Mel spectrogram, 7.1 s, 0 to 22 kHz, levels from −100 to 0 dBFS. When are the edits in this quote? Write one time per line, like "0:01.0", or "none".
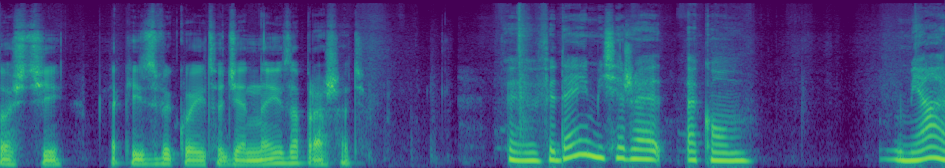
0:01.5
